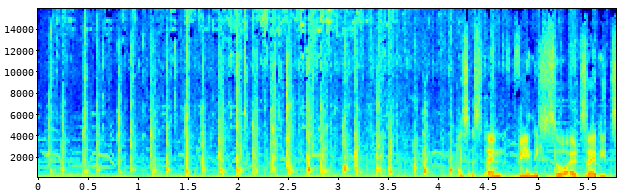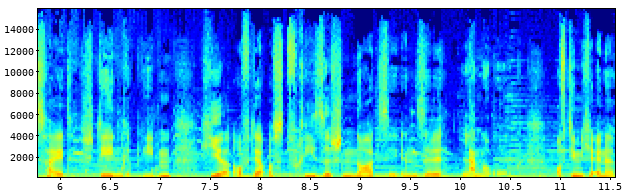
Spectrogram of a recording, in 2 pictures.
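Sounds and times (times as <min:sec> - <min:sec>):
hooves of a horse-drawn carriage clip-clopping: 0:00.0 - 0:08.2
speech: 0:04.3 - 0:11.5.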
